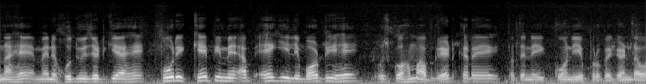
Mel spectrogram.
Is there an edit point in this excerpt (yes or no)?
yes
